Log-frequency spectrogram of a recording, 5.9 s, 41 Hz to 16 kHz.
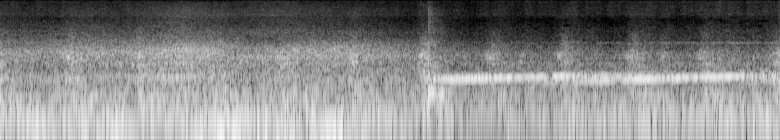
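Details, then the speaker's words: Brastemp BWH15 15kg washing machine, after adding foam where the tub contacted the cabinet to cure loud spin noise (not the bearing): steady whooshing spin with tone rising as drum speeds up, no heavy banging — noise much reduced, normal spin. "a gente já percebe que já barulho diminuiu muito, né? Ela tem, claro que ela tem um barulho, né, pela própria vibração da máquina, mas aquele barulho alto onde incomodava até já diminuiu muito."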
